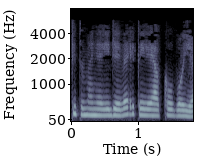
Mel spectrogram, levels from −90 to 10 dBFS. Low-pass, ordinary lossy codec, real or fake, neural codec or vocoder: 7.2 kHz; MP3, 24 kbps; fake; codec, 16 kHz, 0.5 kbps, FreqCodec, larger model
